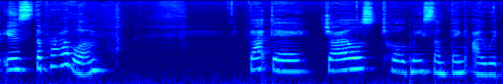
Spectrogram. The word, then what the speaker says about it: Giles: for help it's pronounced Giles rhymes with miles how can I help you there's a monster in my closet and what's the problem the monster is the problem that day Giles told me something I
